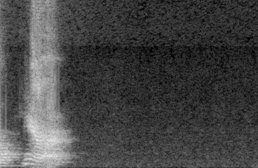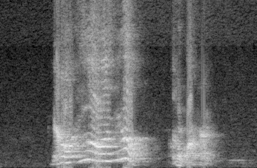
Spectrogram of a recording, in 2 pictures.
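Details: African grey parrot imitating speech indoors: a short word, a long pause, then a lively harmonic phrase and a final clipped syllable.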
